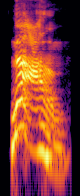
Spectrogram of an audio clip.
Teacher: It's kind of hard to describe, but it's basically a bit like a glottal stop, but much smoother and much less static.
